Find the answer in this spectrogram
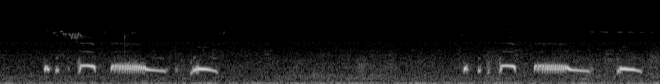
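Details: Field-voice song of a spotted dove meant to stimulate decoy birds. Two phrases about four seconds apart, each with quick short notes, a slurred coo, a long buzzy downward coo and a curved final coo. Faint high chirping is heard early on.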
